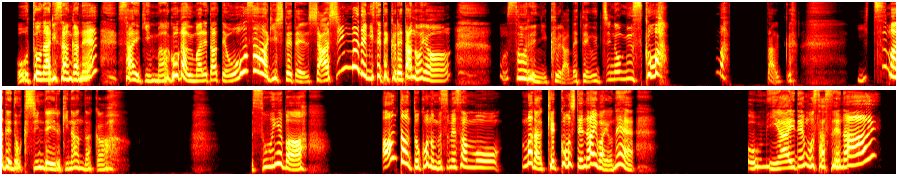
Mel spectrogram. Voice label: 下世話なおばさん

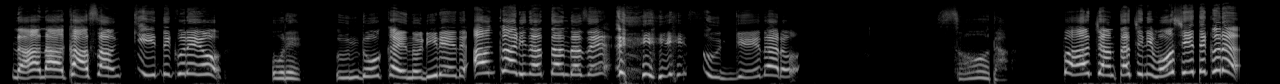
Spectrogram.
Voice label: Shonen Teigakunen

